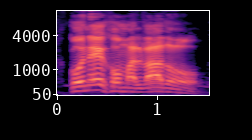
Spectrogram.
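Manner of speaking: "Conejo malvado" read out in Spanish; Spanish expression. Shown as a demonstration. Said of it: "some Spanish expressions".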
